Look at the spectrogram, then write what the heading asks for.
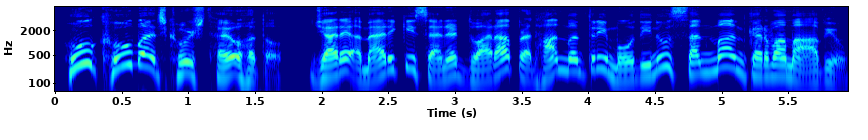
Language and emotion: Gujarati, happy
